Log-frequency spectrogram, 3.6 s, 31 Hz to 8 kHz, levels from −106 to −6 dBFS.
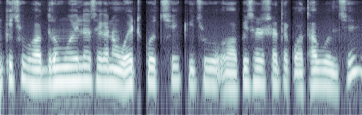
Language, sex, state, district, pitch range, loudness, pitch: Bengali, male, Karnataka, Bangalore, 135-155 Hz, -16 LUFS, 145 Hz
